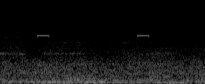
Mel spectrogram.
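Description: A timer sounds two short, faint high beeps about a second apart before a 20-ounce Wild Hawk RC plane flies on a breezy day, heard over a steady outdoor wind rush.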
